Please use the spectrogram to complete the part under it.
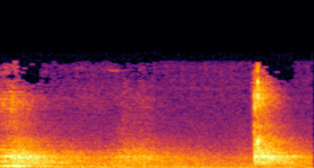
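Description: A live-animal cage trap for raccoons, whose door swings up and locks in place, slams shut in one sharp, abrupt clack near the end. Before it there is only faint, steady hiss.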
